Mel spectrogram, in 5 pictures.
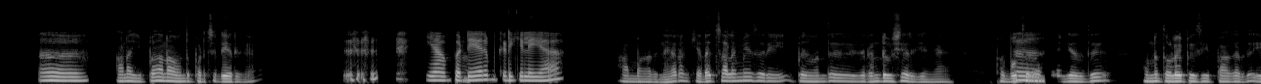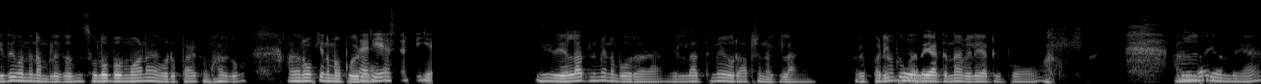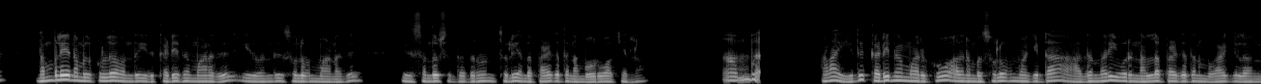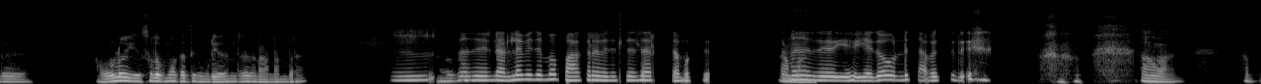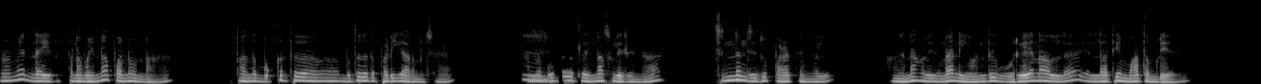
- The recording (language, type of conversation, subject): Tamil, podcast, மாறாத பழக்கத்தை மாற்ற ஆசை வந்தா ஆரம்பம் எப்படி?
- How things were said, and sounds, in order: laugh; chuckle; laughing while speaking: "சரியா சொன்னீங்க"; in English: "ஆப்ஷன்"; laugh; sigh; "தவிர்க்குது" said as "தவிக்குது"; chuckle; laughing while speaking: "ஆமாங்க"; "பண்ணணுண்னா" said as "பண்ணுன்னா"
